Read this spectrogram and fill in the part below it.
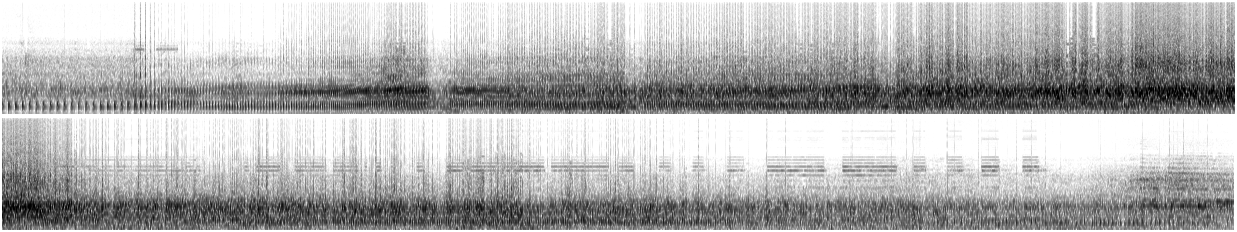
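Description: A motorcycle engine hums and revs up and down as it rides.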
